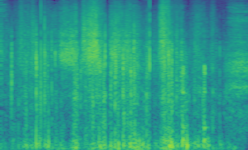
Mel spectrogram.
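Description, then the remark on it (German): A voice imitates the rustle of a postcard being pulled from a stack of papers in a prize draw: a moderately loud, breathy, papery scraping with uneven crackly bursts, lasting a couple of seconds without words. “weißt du noch, wie früher dieses Geräusch war, wenn die Leute das gedreht haben, dieser Papierstapel und dann diese, wie diese Postkarte da so rausgezogen wurde. Moment, ich mach das mal nach.”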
